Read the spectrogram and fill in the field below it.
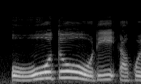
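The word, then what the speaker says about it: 大通り: 오도리라고 읽을 거고요. 큰 길이라고 해석해 주시면 됩니다. 오도리, 큰 길입니다. 근데 우리 요거 큰 대자를 타이 또는 나이라고 읽죠. 그런데 특이하게 어떻게 읽었어요? 그렇죠. 오라고 읽어줬어요. 그래서 오도리라고 한다는 거 꼭 기억하고 넘어갈게요.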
